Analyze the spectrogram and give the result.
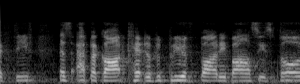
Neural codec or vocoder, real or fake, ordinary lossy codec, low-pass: codec, 16 kHz, 1.1 kbps, Voila-Tokenizer; fake; none; none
